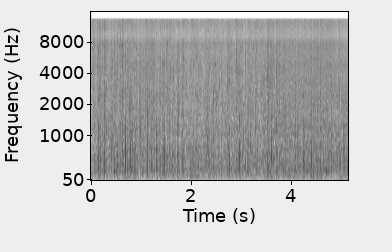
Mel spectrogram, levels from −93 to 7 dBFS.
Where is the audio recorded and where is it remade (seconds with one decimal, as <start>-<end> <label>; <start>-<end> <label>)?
0.0-0.9 recorded; 0.9-1.3 remade; 1.3-3.7 recorded; 3.7-5.2 remade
